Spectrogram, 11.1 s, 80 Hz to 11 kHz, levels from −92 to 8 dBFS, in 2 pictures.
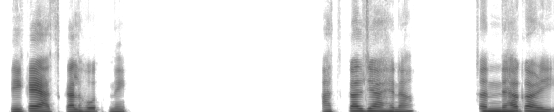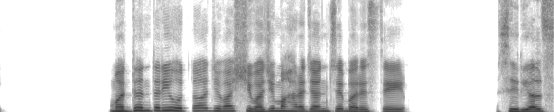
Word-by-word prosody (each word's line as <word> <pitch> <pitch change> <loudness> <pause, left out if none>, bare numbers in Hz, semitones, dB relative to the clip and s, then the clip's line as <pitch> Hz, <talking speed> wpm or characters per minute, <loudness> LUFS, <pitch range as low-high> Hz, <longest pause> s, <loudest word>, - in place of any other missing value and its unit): हे 195 0 -2
काही 225 +4 +4
आजकाल 190 0 0
होत 175 0 -3
नाही. 160 +1 -6 2.0
आजकाल 210 +4 -2
जे 225 - -1
आहे 200 -3 0
ना, 180 +1 -3 0.7
संध्याकाळी 195 -2 +1 1.1
मध्यंतरी 270 +6 +3
होतं, 250 -1 0
जेव्हा 230 0 +1
शिवाजी 215 -2 +1
महाराजांचे 215 -2 +1
बरेचसे 190 +1 0 1.0
सीरियल्स 195 0 +2
205 Hz, 90 wpm, -24 LUFS, 190-225 Hz, 2.0 s, काही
